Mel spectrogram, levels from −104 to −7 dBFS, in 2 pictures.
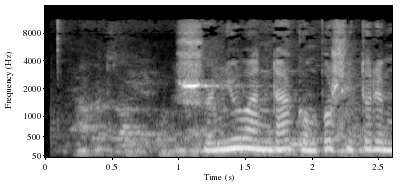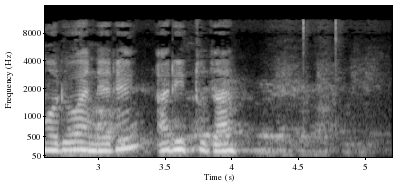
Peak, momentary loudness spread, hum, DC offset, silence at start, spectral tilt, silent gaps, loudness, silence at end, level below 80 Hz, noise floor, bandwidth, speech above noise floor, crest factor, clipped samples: -4 dBFS; 25 LU; none; under 0.1%; 0.25 s; -5 dB/octave; none; -21 LUFS; 0.5 s; -52 dBFS; -49 dBFS; 11.5 kHz; 27 dB; 20 dB; under 0.1%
